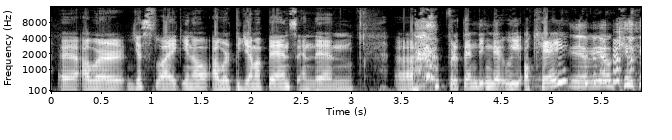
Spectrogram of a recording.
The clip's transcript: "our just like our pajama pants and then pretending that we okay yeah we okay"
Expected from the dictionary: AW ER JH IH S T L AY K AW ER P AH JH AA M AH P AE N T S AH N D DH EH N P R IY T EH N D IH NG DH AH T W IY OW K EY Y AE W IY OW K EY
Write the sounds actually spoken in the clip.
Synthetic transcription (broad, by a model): AW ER JH IH S T L AY K AW ER P AH JH AA M AH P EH N S AH N D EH N P R IY T EH N D IH NG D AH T W IY OW K EY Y W IY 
